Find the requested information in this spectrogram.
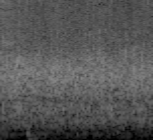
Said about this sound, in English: Yeah, well, you can clap. Great. I wasn't expecting that, but thanks.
